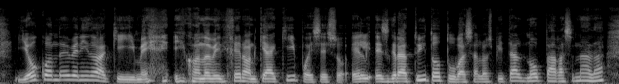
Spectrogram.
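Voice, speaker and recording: The speech moves at a fairly quick clip with lively intonation. Background noise is noticeable throughout. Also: man, fairly high pitch for a man, very even loudness. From Benin, Kérou. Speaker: radio contributor. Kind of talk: radio interview. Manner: halting.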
